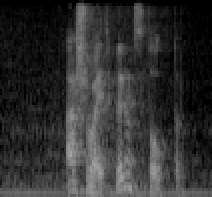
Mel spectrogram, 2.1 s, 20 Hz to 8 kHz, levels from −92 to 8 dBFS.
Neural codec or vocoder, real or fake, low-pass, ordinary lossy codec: none; real; 7.2 kHz; none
